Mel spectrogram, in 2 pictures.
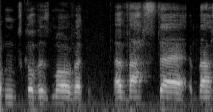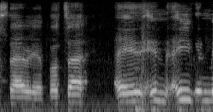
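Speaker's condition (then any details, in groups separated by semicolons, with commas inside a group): Cerebral palsy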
